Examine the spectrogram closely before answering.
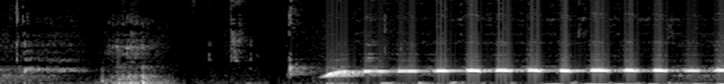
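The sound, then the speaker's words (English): Wake-up whistle blown in a guest house: a quick upward swoop that settles into a loud, high, sustained tone with rapid, regular pulsing, after a brief short tone and soft rustling at the start. “you are given a wake-up whistle.”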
